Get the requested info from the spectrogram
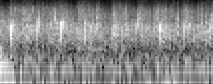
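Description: A congregation applauding faintly: many hands clapping at once in a steady patter, in response to a call to give God praise.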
